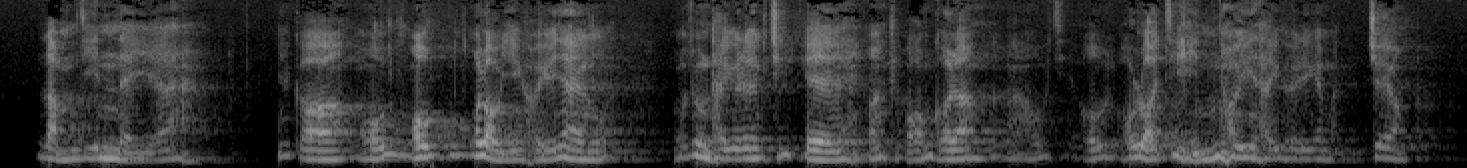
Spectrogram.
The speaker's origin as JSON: {"language": "Cantonese", "town": "Wong Tai Sin", "region": "Kowloon", "country": "Hong Kong", "tie": "born or raised there", "said": "因为我是在黄大仙出生，黄大仙成长，黄大仙庙后面就是我出世的地方"}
